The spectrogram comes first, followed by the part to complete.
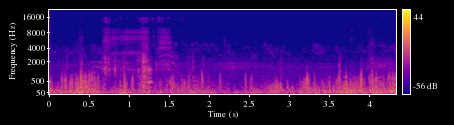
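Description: Wind buffeting a phone microphone in a low, uneven rumble, with short knocks from the phone being handled and a man's brief "oops" about a second in.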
